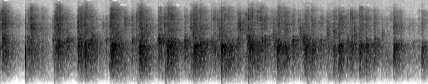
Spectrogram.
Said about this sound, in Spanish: Vamos a dar palmas al Señor, hermano.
